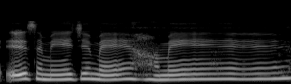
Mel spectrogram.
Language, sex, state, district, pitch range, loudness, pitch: Hindi, female, Chhattisgarh, Rajnandgaon, 230-250 Hz, -29 LUFS, 245 Hz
